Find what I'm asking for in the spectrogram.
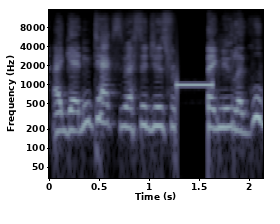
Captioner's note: beep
